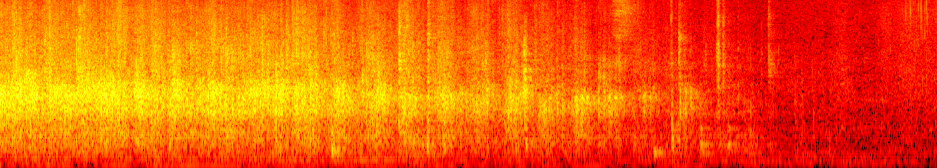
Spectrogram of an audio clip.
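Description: An audience applauds in a hall, and the clapping slowly dies away.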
